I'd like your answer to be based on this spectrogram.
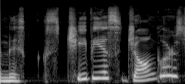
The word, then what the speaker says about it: Mischievous Jonglers: You might remember history class for the presidents, wars, and treaties you had to memorize, but a local group called the Mischievous Jonglers, did I say that right? – That is correct.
